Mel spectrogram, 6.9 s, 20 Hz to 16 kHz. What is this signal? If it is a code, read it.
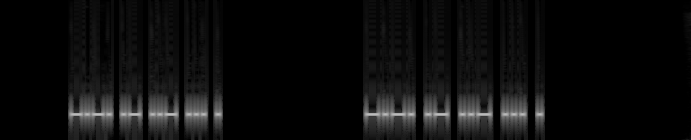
Morse code, heard as a keyed tone, about 34 wpm, 700 Hz. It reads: CAUSE CAUSE
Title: Speed-Racing Top 200 Words 28wpm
